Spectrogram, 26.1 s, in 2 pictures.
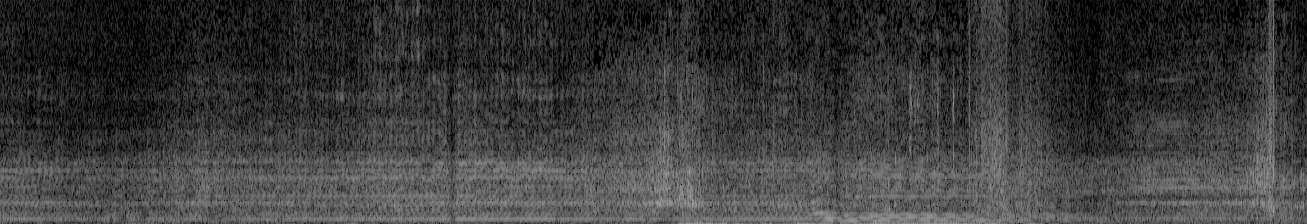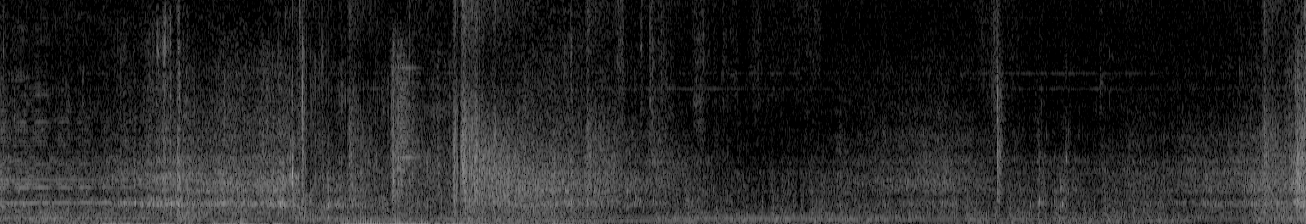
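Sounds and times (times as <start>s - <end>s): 
engine droning: 0.0s - 26.1s
heavy low booms: 0.0s - 26.1s.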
